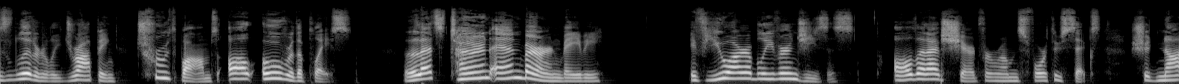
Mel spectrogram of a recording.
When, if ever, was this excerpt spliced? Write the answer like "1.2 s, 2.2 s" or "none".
9.4 s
